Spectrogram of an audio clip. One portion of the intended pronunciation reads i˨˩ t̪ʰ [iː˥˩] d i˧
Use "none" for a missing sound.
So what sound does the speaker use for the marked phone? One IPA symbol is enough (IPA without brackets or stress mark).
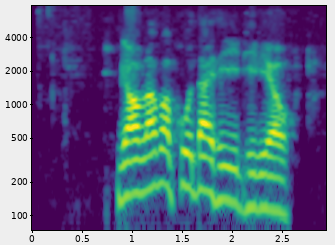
iː˧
